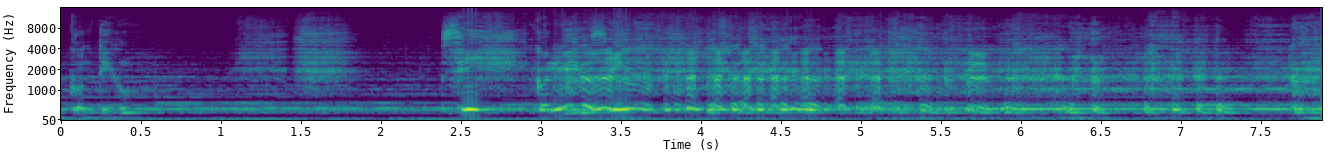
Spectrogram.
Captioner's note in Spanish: Ríe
